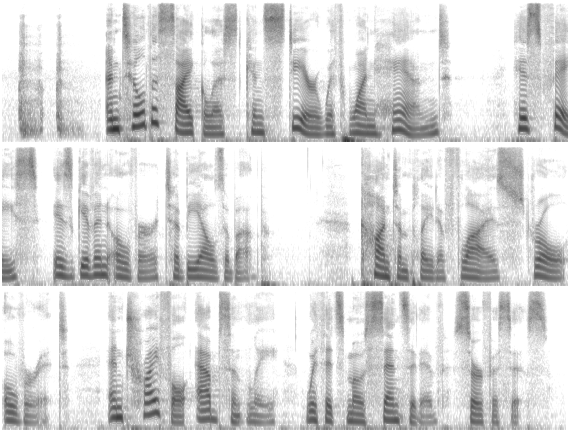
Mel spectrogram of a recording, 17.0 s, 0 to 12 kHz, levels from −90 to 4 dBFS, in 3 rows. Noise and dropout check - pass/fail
fail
